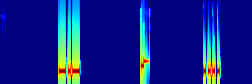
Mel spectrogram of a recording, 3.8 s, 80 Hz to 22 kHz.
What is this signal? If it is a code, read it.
Morse code, heard as a keyed tone, about 35 wpm, 700 Hz. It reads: K H
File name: Single-Letter-Number-35wpm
